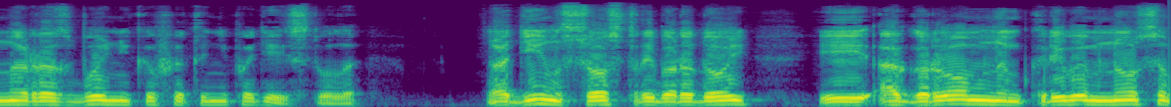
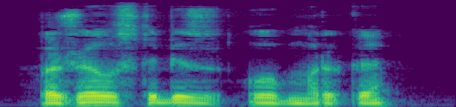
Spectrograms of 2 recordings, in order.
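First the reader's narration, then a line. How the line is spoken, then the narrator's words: Quiet. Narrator (Russian): тихо сказал Фандорин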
